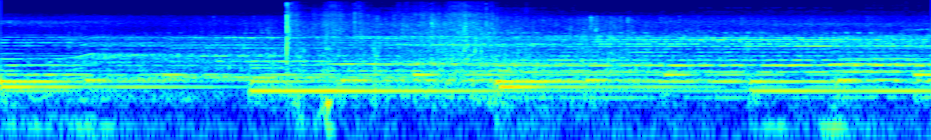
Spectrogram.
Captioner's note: water splashing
